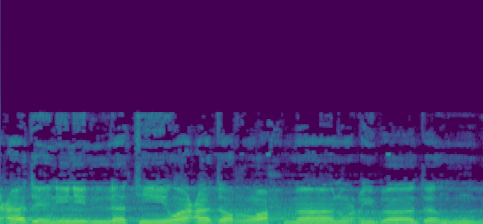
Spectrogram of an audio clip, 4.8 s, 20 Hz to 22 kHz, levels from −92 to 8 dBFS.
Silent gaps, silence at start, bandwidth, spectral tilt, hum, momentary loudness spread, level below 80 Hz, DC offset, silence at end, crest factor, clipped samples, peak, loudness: none; 0 s; 11.5 kHz; -6.5 dB/octave; none; 5 LU; -66 dBFS; under 0.1%; 0 s; 16 dB; under 0.1%; -2 dBFS; -17 LUFS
